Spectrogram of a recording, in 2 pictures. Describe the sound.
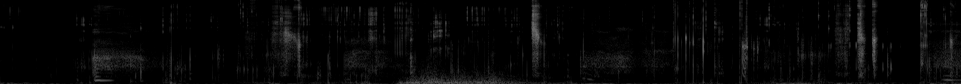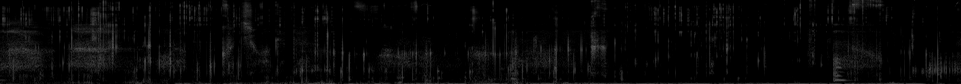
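Soft, wet chewing and eating sounds with intermittent smacks and squishes, mixed with quiet whispering throughout.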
